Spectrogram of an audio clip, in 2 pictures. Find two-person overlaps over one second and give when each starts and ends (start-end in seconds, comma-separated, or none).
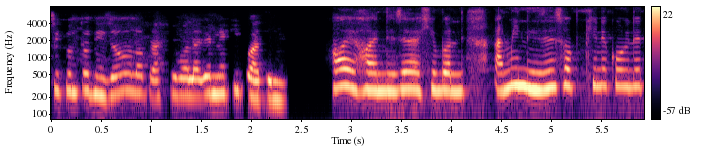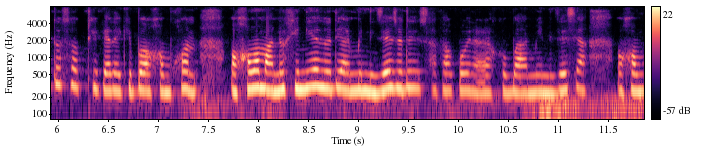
none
